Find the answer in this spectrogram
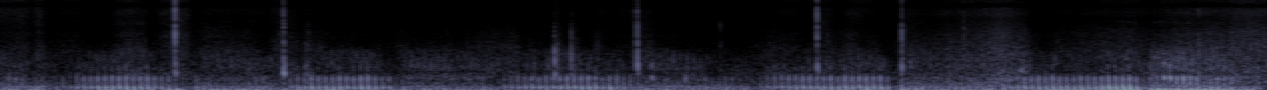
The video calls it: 【GuruGuru cat】ぐるぐるニャンコのミーたん Purring Cat - Mee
